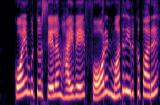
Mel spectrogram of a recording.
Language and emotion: Tamil, surprised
